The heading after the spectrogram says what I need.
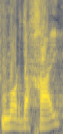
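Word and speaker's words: Mordecai: Y se mantuvo fiel a su fe, gracias a su tío Mordajai, que es como se pronuncia en hebreo, quien había salvado al rey de una conspiración.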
